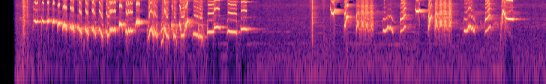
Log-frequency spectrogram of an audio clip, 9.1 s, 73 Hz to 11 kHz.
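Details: White-rumped shama singing vigorously with filler material of small-bird sounds: fast rattling trill of downslurred notes near 2–3k, then a pause and scattered sharp chirps and buzzy bursts.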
